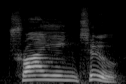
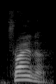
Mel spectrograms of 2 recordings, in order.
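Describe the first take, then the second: First: The two words are said separately and clearly. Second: The two words blend into one reduced word.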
